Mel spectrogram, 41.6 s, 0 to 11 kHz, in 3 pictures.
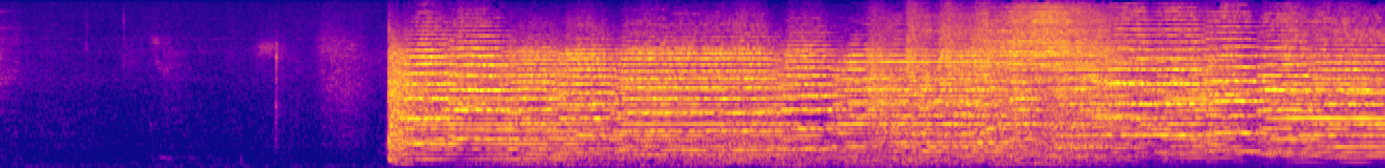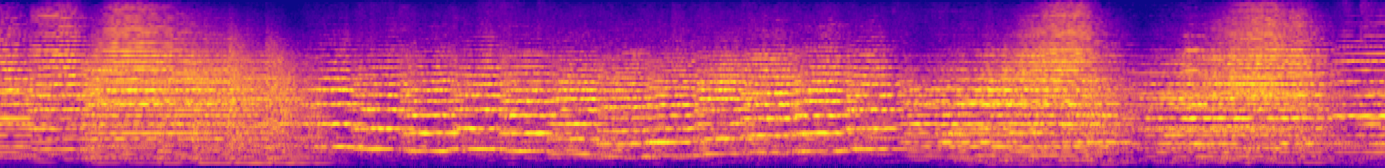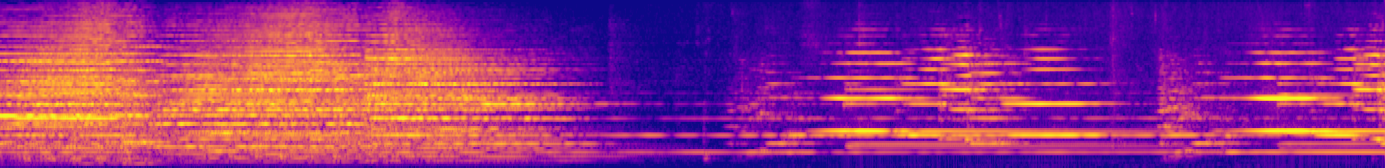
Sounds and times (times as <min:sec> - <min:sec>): Orchestra: 0:03.1 - 0:41.5.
